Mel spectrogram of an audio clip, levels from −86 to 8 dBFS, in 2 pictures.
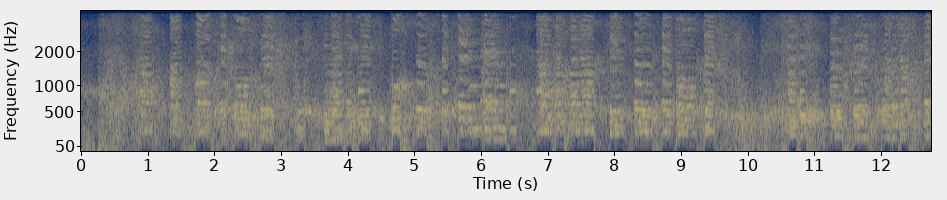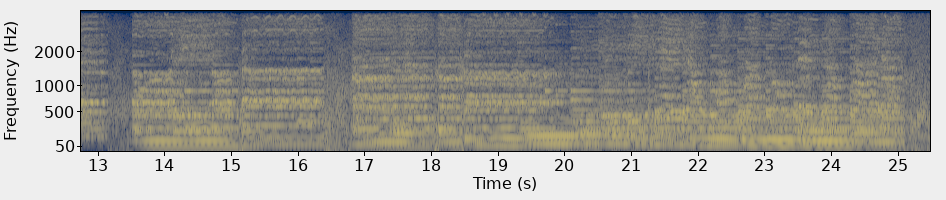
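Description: Sound chopped by the voice detector runs from 0.0 to 12.65 s and again from 18.05 to 18.5 s. The audio keeps cutting in and out. About 7 s of the first stretch and 90 ms of the second are replaced by comfort noise. This is likely the sender's voice detector switching on and off, treating quieter parts of the sound as background. Sound dropped by the voice detector occurs at 13.16–13.52 s (360 ms), 15.11–15.17 s (60 ms), 16.4–16.82 s (420 ms), 21.26–21.29 s (30 ms) and from 25.1 s to the end (400 ms). Each time the sound gives way to steady noise or near silence. The likely cause is the detector mistaking quiet sound for background, which halts transmission and leaves the receiver to fill the gap with comfort noise. All of it comes through a narrowband G.711 call path, with nothing above 4 kHz.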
